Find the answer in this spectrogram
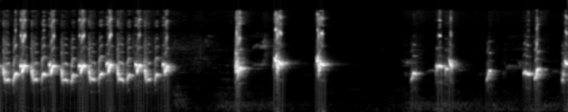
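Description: Yellow-vented bulbul singing: a fast bubbling run of liquid notes, then short separate gurgling phrases after a pause. No other sounds.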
